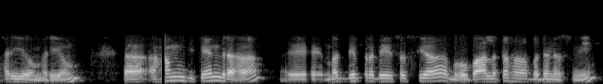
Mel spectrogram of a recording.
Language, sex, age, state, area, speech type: Sanskrit, male, 30-45, Madhya Pradesh, urban, conversation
